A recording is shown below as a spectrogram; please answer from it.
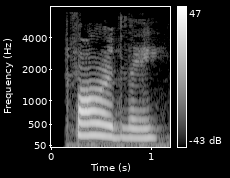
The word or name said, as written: forwardly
